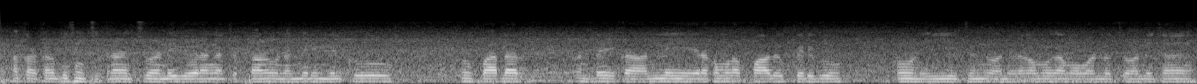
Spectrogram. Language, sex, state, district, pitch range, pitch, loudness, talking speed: Telugu, male, Karnataka, Gulbarga, 130-135 Hz, 130 Hz, -16 LUFS, 100 wpm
